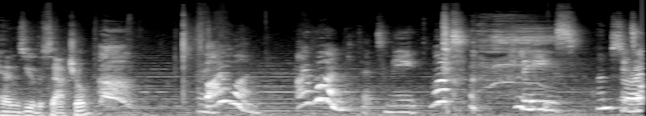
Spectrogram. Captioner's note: gasps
